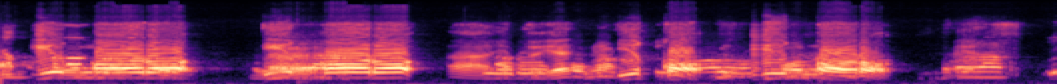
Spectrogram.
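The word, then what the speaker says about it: اقرأ: Ikro bismiro ya. Padahal itu huruf kok sukun, maka dibacanya iqoro.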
